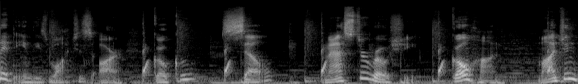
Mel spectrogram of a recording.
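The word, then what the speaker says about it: 悟: Goku's version has a large kanji character printed on the dial that's pronounced Go, and it means wisdom.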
